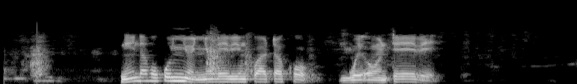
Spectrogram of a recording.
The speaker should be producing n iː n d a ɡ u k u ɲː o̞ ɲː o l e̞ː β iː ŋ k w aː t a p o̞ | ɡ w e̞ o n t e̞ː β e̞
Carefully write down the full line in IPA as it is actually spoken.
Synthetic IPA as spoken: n iː n d a k u k u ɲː o̞ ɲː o l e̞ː β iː ŋ k w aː t a k o̞ | ɡ w e̞ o n t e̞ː β e̞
